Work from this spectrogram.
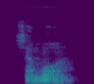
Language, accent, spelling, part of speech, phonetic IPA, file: Catalan, Valencia, Samoa, proper noun, [saˈmo.a], LL-Q7026 (cat)-Samoa.wav
- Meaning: Samoa (a country consisting of the western part of the Samoan archipelago in Polynesia, in Oceania)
